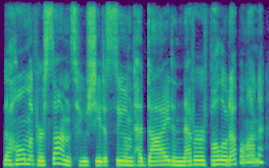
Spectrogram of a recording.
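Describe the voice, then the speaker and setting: Casting: a wry, lively woman narrating a romance audiobook, mid pitch, dry close mic. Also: moderate pace, creaky, no echo. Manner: wry, lively and self-mocking.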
